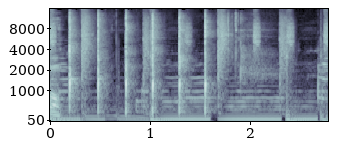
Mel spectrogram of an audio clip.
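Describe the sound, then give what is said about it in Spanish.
Applause welcoming guests who are connecting to the show from Chile, in the form of steady rhythmic clapping: about six sharp claps at an even pace, sounding over a sustained low, humming musical tone. “quiero desear y recibir con un fuerte aplauso a los necesarios”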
